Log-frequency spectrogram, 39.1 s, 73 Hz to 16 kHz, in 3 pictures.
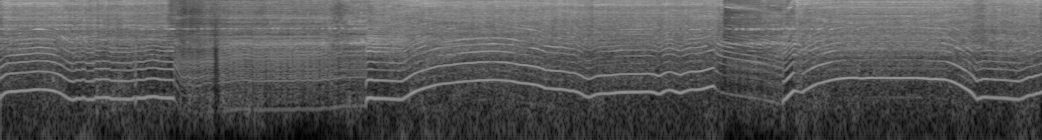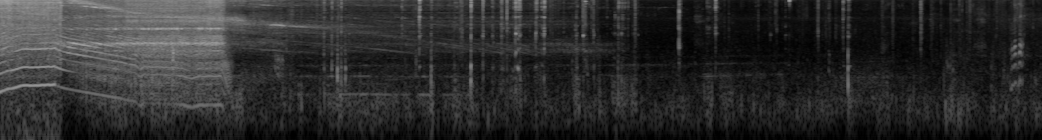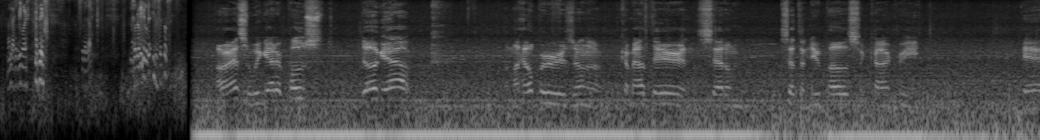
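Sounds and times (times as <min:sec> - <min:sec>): power tool motor whining: 0:00.0 - 0:21.1.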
